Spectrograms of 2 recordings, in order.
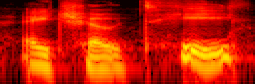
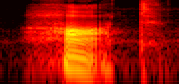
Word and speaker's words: hot: hot hot Well, I said the British pronunciation first. All right. So, in most varieties of American English, the vowel is more open.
